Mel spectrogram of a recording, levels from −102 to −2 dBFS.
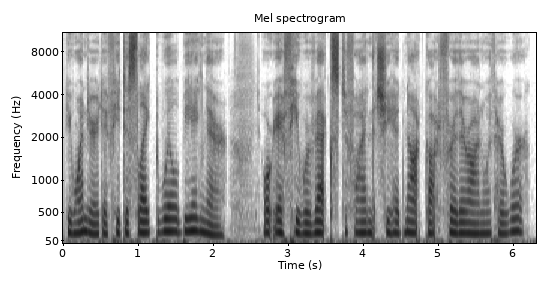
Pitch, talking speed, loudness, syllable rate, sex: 170 Hz, 240 wpm, -20 LUFS, 5.8 syllables/s, female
